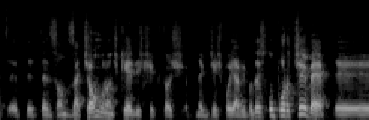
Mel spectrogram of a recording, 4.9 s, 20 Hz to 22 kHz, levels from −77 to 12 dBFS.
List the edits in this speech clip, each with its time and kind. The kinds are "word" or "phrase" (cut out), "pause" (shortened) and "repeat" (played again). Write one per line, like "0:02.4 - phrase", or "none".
0:01.9 - word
